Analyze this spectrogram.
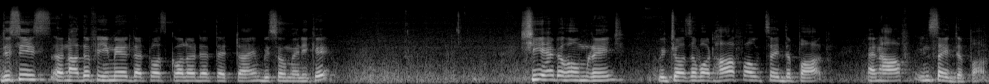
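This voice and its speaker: Over light background noise, a high-pitched man speaks at a moderate pace with fairly even intonation and long, frequent pauses. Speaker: lecturer at a monthly wildlife society talk. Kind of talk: lecture. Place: hall. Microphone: podium.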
